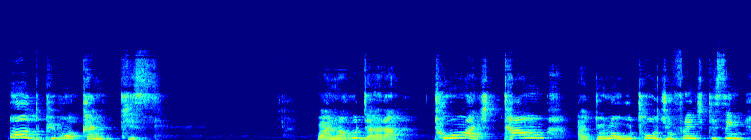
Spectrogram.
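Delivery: high, disgusted exclamation. Real, not acted. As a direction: squeal it out in disgust. Disgusted rant about the kiss.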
